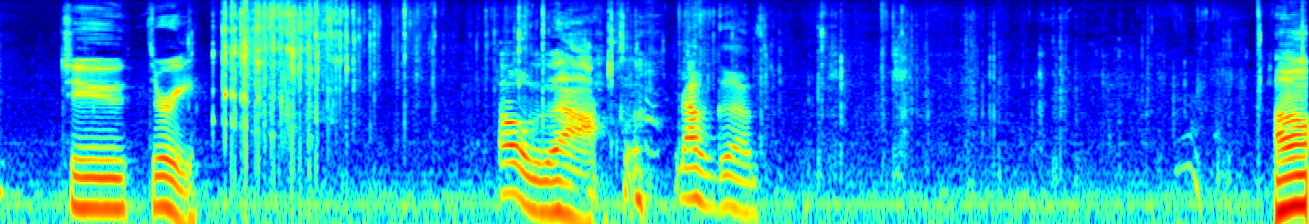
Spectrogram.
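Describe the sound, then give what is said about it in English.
Several people bite into crunchy, meat-filled taco shells at once after a spoken countdown, giving a loud burst of crackling, followed by scattered crunching and chewing between brief bits of talk. “It's kind of like it's soggy where all the meat has been sitting, but the rim of the taco is still crunchy, if that makes sense.”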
